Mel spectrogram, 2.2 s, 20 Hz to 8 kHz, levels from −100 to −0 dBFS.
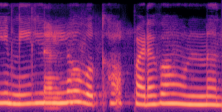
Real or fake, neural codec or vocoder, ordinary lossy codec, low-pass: fake; codec, 16 kHz, 2 kbps, X-Codec, HuBERT features, trained on balanced general audio; none; 7.2 kHz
